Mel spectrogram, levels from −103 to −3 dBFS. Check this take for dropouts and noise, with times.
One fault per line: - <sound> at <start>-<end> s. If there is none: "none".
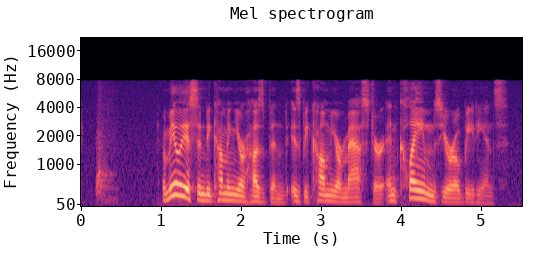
- whoosh at 0.2-0.5 s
